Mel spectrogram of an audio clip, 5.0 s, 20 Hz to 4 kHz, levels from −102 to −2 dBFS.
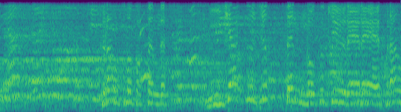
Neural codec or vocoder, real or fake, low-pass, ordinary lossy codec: vocoder, 24 kHz, 100 mel bands, Vocos; fake; 3.6 kHz; none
